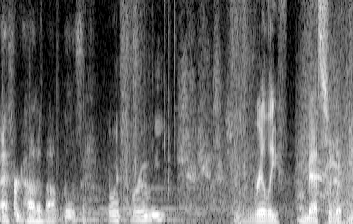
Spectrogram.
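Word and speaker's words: RWBY: That's That's cool. how it's spelled, R-W-B-Y, Ruby.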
